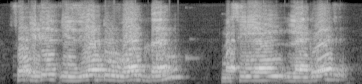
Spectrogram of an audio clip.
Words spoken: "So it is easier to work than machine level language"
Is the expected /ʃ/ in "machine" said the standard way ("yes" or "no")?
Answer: no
